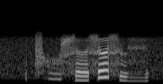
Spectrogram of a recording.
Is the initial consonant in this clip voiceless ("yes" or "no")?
yes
